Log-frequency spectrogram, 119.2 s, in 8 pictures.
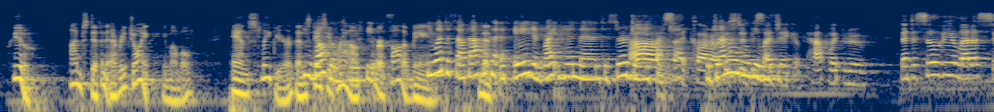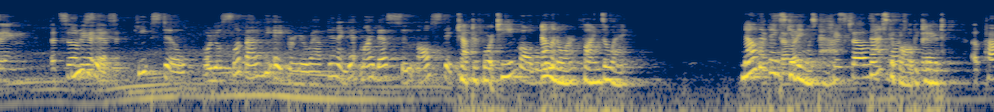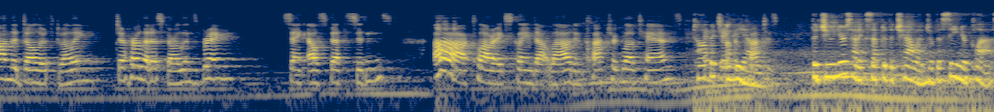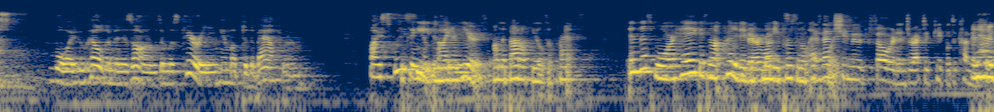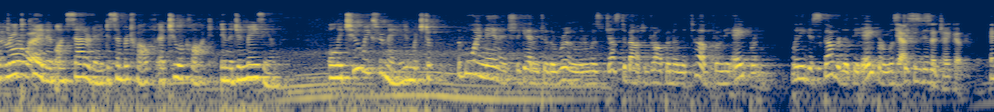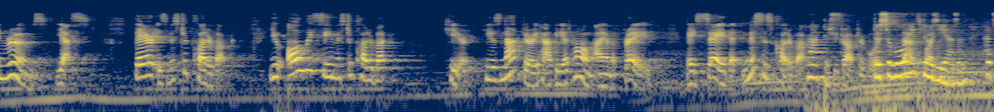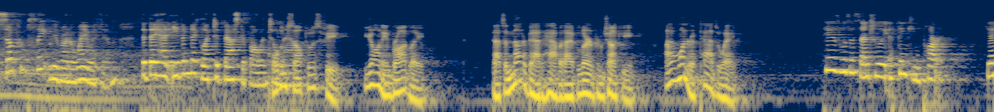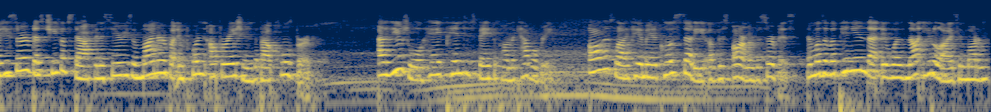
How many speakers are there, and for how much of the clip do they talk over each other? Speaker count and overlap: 5, about 16%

